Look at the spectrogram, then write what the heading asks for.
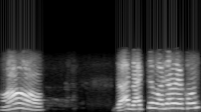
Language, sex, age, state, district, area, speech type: Bengali, female, 45-60, West Bengal, Uttar Dinajpur, urban, conversation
